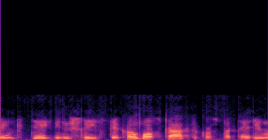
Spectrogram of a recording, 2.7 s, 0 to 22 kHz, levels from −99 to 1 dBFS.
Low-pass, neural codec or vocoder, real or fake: 7.2 kHz; codec, 16 kHz, 2 kbps, FreqCodec, smaller model; fake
